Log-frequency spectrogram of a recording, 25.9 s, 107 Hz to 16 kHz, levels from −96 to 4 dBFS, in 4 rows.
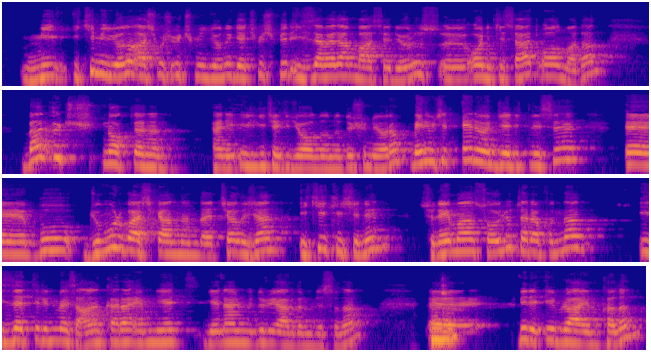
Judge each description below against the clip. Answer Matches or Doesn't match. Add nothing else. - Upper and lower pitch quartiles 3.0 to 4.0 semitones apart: Matches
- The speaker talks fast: Doesn't match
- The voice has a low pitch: Doesn't match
